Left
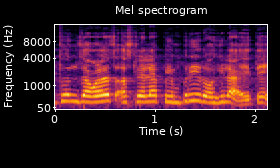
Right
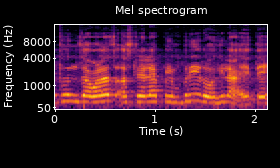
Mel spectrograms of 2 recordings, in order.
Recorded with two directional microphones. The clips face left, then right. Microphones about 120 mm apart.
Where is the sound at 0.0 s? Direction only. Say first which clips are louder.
Left 4 dB; 20° left (ahead or behind).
